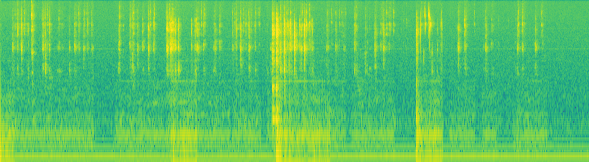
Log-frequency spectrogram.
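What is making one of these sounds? Mechanical keyboard keys clack rapidly and unevenly.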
